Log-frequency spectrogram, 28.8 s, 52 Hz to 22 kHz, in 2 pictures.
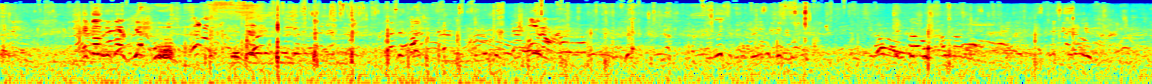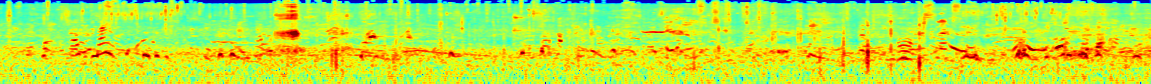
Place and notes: Maastricht, Pays-Bas - Children playing with bubbles
A street artist produces a colossal amount of bubbles. A swarm of children is trying to catch it. Some have full of dishwasher soap on their hair !
Maastricht, Netherlands, 20 October 2018, 15:30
